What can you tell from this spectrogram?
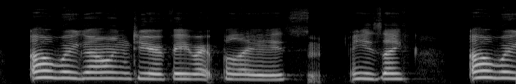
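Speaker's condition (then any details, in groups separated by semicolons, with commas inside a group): Cerebral palsy, mild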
